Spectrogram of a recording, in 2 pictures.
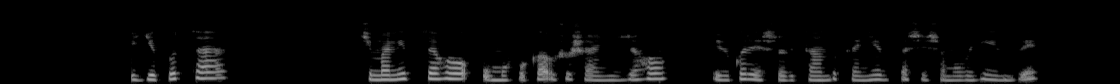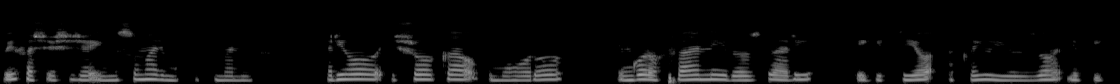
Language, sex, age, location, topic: Kinyarwanda, female, 25-35, Huye, education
